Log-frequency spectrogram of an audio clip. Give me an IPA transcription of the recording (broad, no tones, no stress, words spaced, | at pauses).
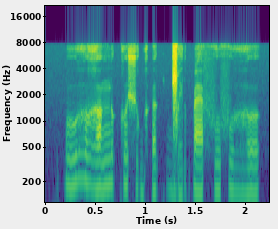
k͡puɦʊ ɣʌŋ ɾʊkʊʃuɡ ʔək ɡ͡ǁɪɾʊk͡pæ fufu ɦʊ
